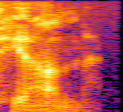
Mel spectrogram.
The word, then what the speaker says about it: dhyan: If that is what we mean by meditation in Sanskrit that thing is called tion d h y an one of the products of tion is supposed to be vagya which is misinterpreted as detachment.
